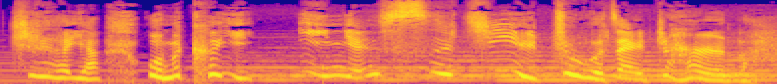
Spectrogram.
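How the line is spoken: Shouting. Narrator (Chinese): 他们叫喊着

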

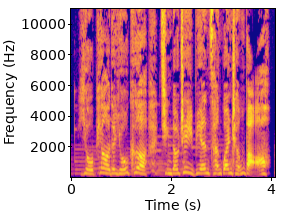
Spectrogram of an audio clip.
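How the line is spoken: Loud raised voice. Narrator (Chinese): 他尽可能地提高声音喊道

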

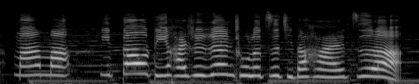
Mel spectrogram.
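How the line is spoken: Laughing. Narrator (Chinese): 小白兔笑了

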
